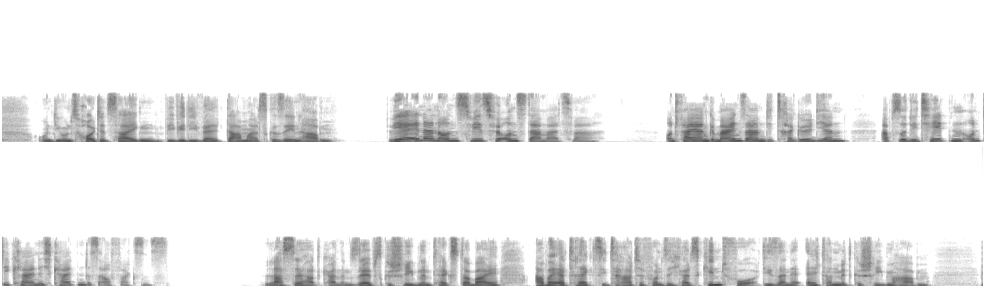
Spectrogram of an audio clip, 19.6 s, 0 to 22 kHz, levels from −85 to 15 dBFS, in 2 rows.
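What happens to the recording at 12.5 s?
At 12.54 s there is a brief flicker: for about 15 ms the sound turns buzzy before the real signal resumes with a slight warble. This is concealed Bluetooth headset packet loss, which fits two short packets going missing on the wireless link. The receiver filled the gap by repeating the closest-matching piece of the preceding waveform, so the dropout is patched over rather than heard as silence. The mSBC headset codec is carrying the audio here.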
